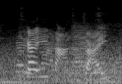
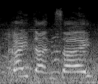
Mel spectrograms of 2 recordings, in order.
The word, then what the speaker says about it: 鸡蛋仔: Can you pronounce this in Chinese? 鸡翅肉松鸡蛋仔. Cheese cho. Ji choi. Yok song. Yok son. Gai dan sai. Gai dan sai.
